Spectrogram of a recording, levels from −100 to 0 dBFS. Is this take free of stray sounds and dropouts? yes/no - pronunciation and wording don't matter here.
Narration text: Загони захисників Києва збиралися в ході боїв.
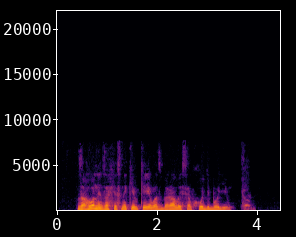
no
